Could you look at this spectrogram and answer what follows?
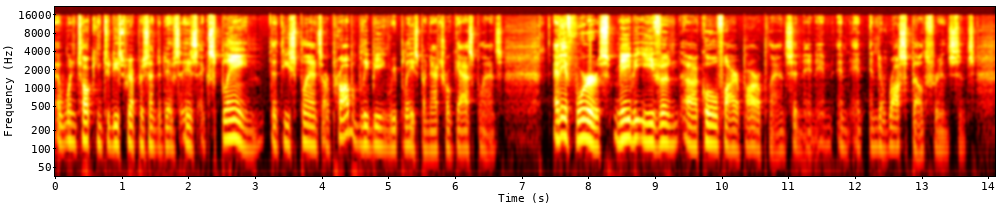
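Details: Stuttering in a Dutch man who reports a stutter that is audible all the time, a type in which he always hangs up between his words.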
